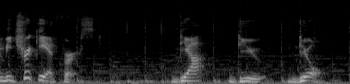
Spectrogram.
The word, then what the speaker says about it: Ryu: Dya, dyu, dyo. Like the Street Fighter character. It's often anglicized as Ryu, but it's actually one syllable.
